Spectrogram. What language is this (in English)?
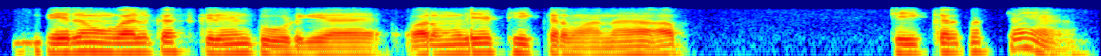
Urdu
